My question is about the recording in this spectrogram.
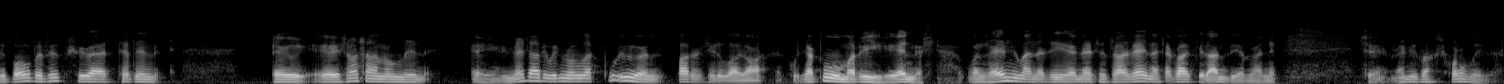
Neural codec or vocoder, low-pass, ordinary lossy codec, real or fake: codec, 24 kHz, 1 kbps, SNAC; 10.8 kHz; none; fake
